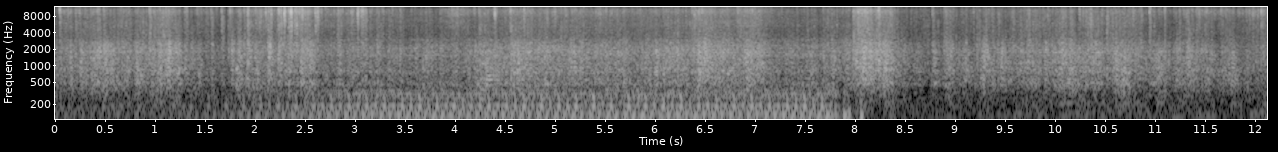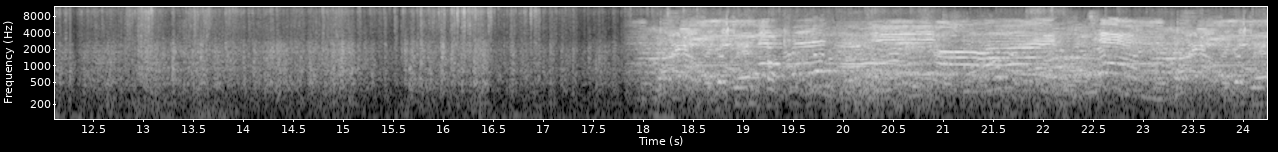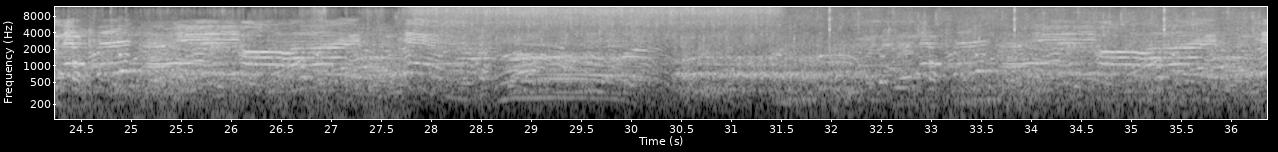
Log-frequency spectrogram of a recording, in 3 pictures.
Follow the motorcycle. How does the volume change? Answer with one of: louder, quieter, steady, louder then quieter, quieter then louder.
louder.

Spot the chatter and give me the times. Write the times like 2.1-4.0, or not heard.
17.8-36.3.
